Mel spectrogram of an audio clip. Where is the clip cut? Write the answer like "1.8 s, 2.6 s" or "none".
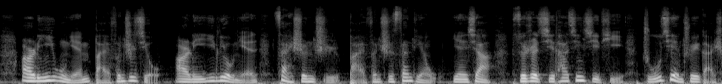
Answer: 4.4 s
